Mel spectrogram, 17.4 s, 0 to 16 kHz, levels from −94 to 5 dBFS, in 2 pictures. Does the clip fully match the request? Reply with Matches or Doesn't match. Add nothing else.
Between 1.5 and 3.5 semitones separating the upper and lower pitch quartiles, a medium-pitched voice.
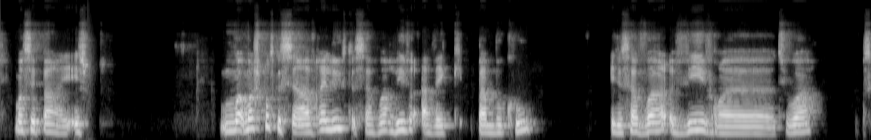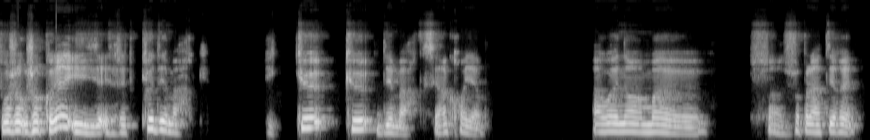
Doesn't match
